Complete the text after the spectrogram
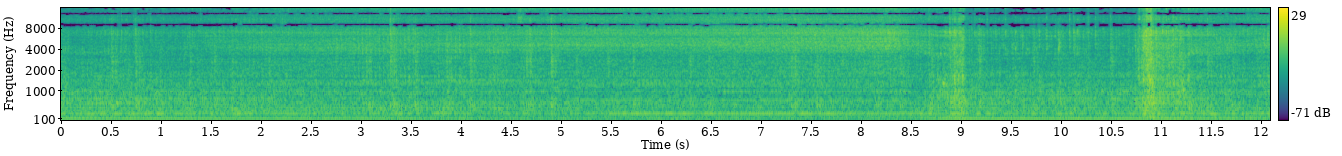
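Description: A drill press bit bores into wood.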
